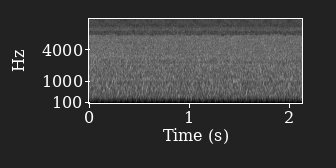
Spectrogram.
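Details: 2003 Nissan Altima four-cylinder, after repair of no-start: steady low rumble, even unbroken idle, no misses or knocks; normal idle, problem solved.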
